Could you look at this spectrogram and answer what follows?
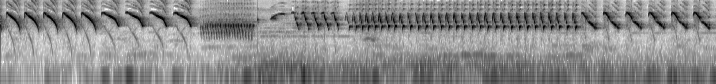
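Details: Canary singing in the owor-owor style, loud repeated downward-slurred whistles, then a buzzy rattle, then a fast rolling trill before the falling whistles return, over a faint low hum.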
